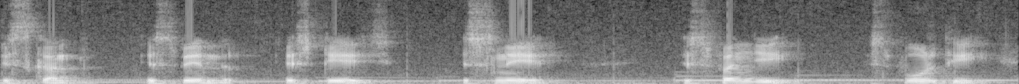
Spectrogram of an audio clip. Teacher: यदि स के बाद क से म तक, का कबूतर से माँ मछली तक में से कोई भी व्यंजन आए तो उच्चारण में स से पहले ई की ध्वनि आती है, जबकि वहाँ ई उपस्थित नहीं होता। इसके आगे अ की ध्वनि नहीं आती।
